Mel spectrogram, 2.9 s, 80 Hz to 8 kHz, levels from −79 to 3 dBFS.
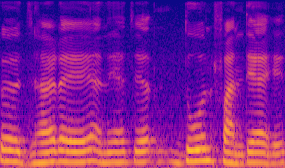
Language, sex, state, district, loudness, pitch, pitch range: Marathi, female, Goa, North and South Goa, -14 LUFS, 185 Hz, 175-190 Hz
